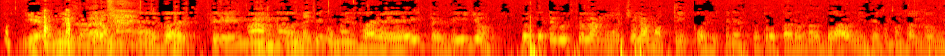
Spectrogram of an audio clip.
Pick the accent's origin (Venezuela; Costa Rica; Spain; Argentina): Costa Rica; Tibás, San José; yo soy de Tibás, güey. Yo nací en Tibás y la mayor parte de mi tiempo fue en Tibás. También fue en un barrio pegando con Moravia, entonces no era un barrio tan, o sea, como no era la León 13.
